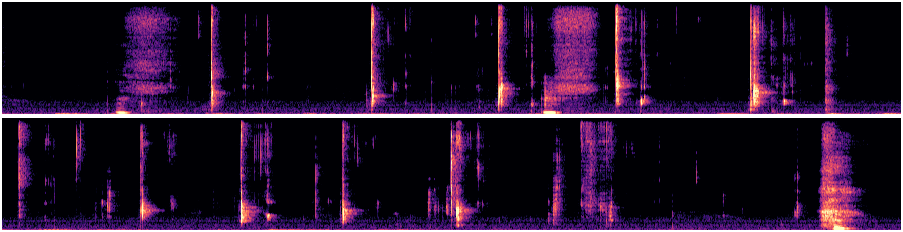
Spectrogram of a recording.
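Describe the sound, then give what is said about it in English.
Many short, wet smacking kisses planted on a face, arriving in irregular bursts of quick lip clicks and squishy pops with brief quiet gaps between them. “Hey, come here, stupid. I want to kiss your big dumb face again.”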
